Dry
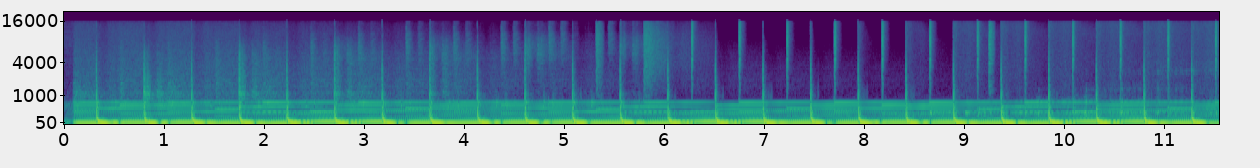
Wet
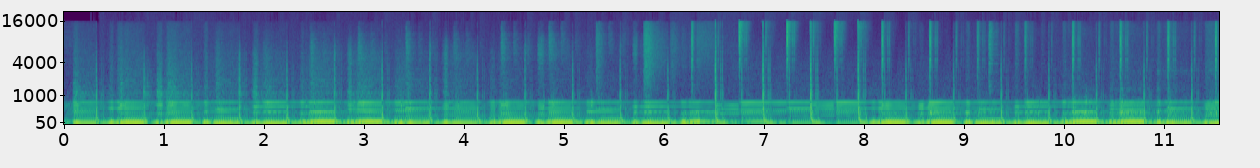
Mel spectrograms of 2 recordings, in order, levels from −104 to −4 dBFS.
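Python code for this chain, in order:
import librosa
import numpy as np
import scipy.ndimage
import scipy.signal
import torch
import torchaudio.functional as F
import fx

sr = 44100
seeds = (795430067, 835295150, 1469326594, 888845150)

y = fx.riaa(x, sr, side='recording', at=(6.35, 8.02))
y = fx.over_compress(y, sr, threshold_db=-31.0, ratio=-0.5)
y = fx.room_early_taps(y, sr, ms=(52, 69), db=(-17.0, -17.0))
y = fx.echo_crushed(y, sr, ms=262, feedback_pct=35, bits=8, wet_db=-15)
y = y * librosa.db_to_amplitude(2.5)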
